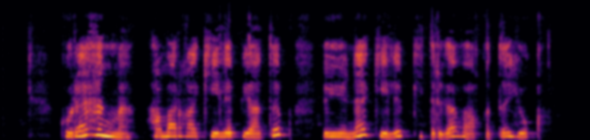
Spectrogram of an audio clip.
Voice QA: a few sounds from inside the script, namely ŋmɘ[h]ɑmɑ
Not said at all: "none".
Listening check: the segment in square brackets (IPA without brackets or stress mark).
h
